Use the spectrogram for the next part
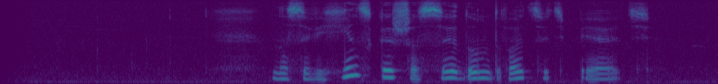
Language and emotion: Russian, sad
